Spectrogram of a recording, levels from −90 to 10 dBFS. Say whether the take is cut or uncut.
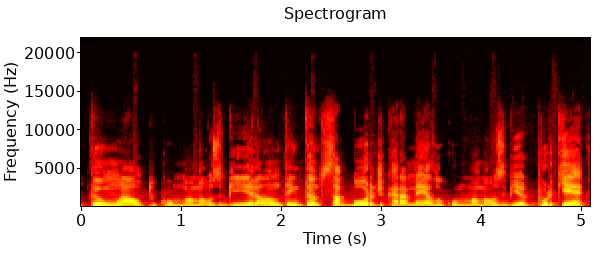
uncut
